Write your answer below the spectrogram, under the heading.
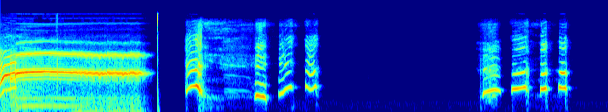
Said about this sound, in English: Did you guys hear the scream? Jump scare.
